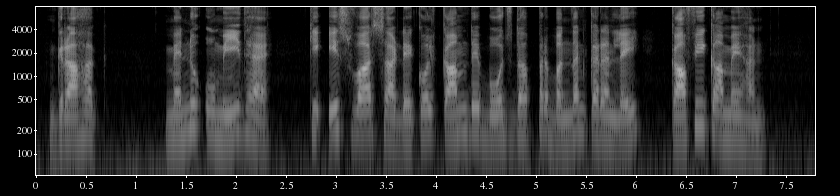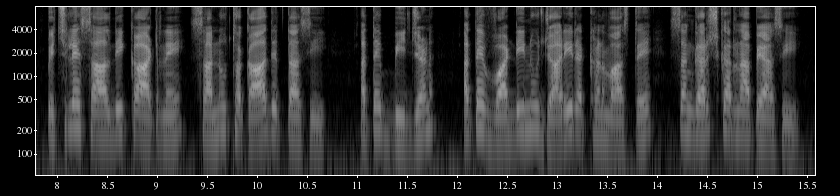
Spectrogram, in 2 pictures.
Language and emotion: Punjabi, fearful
